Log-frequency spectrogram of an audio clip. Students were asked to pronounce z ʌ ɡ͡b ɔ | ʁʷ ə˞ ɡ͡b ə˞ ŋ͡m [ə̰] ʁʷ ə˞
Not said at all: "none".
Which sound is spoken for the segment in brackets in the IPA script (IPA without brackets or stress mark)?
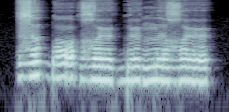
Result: ə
